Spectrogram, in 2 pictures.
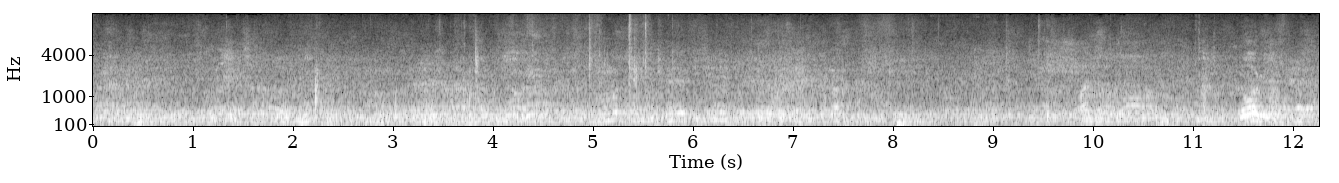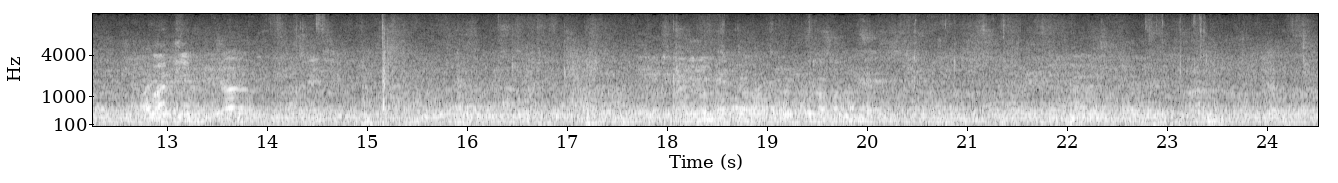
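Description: A crowd of young men murmurs and talks in a large echoing hall.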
